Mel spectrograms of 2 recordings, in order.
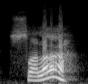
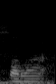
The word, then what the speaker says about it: صلاة: So you pronounce as a ta. Right? You got it? You say that's salat.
